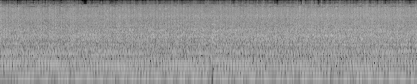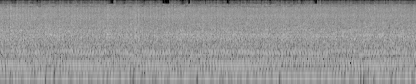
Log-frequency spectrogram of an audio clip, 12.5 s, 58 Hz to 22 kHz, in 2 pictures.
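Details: 1928 Farmall Regular tractor idling after carburetor tweaks, just started with timing advanced about halfway: deep, even idle with steady low beat, no misfires or tapping, constant pace; healthy normal idle.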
